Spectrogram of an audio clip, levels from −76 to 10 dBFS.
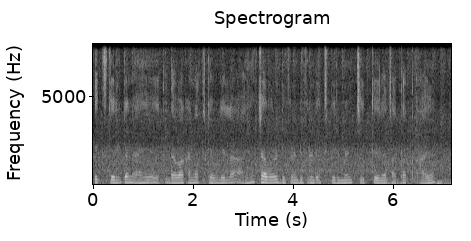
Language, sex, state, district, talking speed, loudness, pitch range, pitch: Marathi, male, Maharashtra, Chandrapur, 115 wpm, -19 LUFS, 145-160 Hz, 150 Hz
